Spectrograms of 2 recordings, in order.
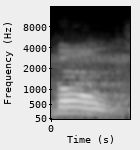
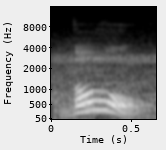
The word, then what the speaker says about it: bowl: How do we pronounce bowl? Bowl. Use the long O like no and go plus the dark L.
